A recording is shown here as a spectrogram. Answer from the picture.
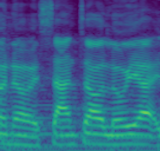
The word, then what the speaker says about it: Santaolalla: No, Santaolalla is the correct way to say it.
